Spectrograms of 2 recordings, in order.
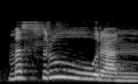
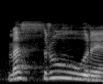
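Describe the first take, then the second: First: The word ends in the sound -an. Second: The word ends in the sound -in. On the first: "تنوين الفتح" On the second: "نلفظها مع تنوين الكسر"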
